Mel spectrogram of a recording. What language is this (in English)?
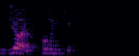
Russian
